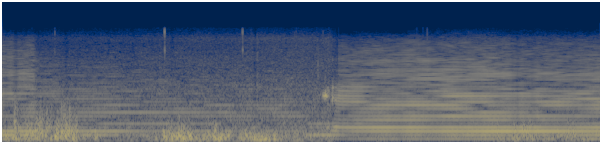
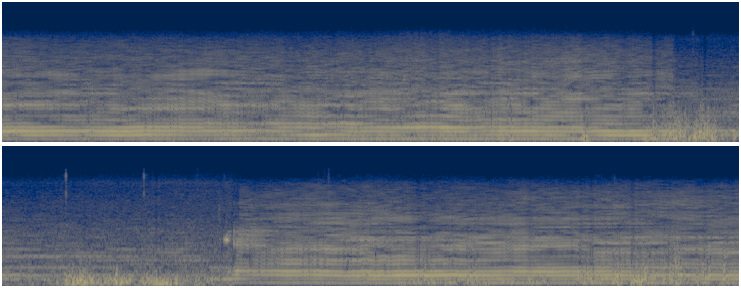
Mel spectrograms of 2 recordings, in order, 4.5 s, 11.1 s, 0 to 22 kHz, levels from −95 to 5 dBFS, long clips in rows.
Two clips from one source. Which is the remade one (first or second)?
second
